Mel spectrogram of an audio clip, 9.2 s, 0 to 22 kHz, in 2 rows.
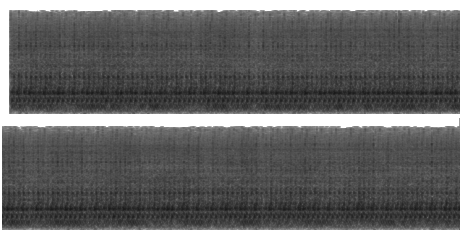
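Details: Honda/Acura V6 idling with steady knock, about three to four a second, seeming to come from rear bank cylinder head; faulty timing belt tensioner, noise goes away when warm and after tensioner replacement.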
